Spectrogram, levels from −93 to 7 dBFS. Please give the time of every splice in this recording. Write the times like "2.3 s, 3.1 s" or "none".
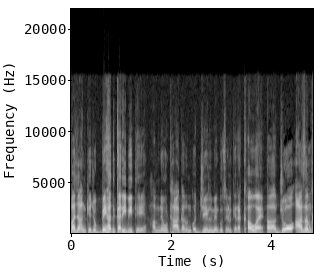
4.0 s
